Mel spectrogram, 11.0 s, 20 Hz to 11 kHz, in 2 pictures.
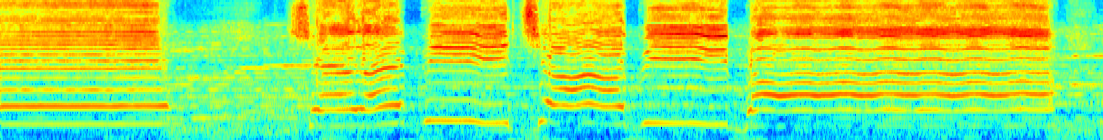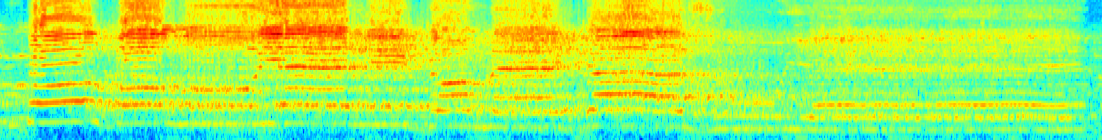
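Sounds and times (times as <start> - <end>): folk music accompaniment: 0.0 - 11.0
children's choir singing: 5.6 - 11.0.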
